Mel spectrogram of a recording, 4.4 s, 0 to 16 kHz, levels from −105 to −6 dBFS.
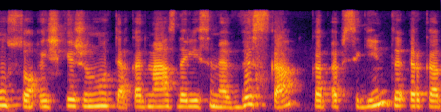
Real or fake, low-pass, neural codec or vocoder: fake; 10.8 kHz; vocoder, 24 kHz, 100 mel bands, Vocos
